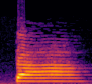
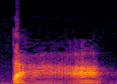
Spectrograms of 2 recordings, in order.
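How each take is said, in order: First: The pitch stays high and level. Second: The pitch dips low, then rises.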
